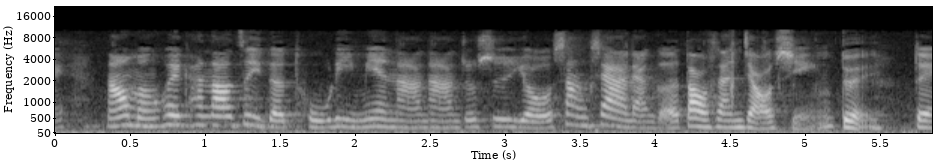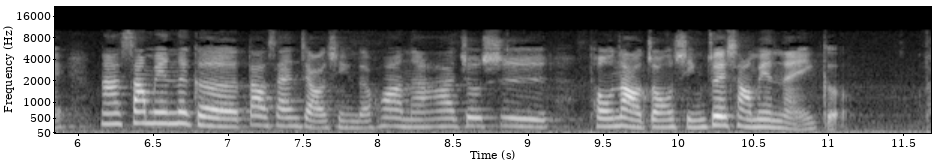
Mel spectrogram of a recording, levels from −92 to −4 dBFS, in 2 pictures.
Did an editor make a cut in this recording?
yes; 1 cut; at 2.5 s

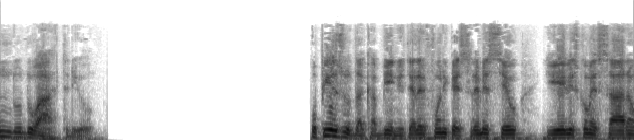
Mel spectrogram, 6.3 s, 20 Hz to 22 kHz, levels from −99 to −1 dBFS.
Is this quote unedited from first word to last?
yes; 0 cuts

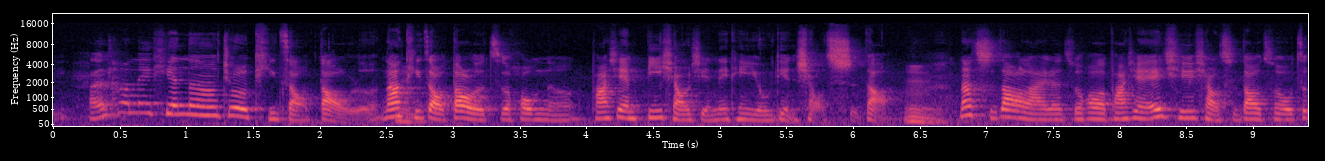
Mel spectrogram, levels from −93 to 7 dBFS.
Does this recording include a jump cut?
no; 0 cuts

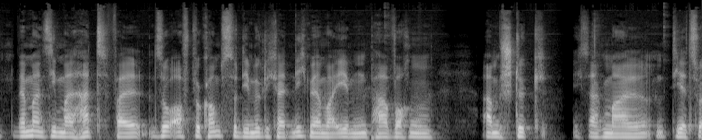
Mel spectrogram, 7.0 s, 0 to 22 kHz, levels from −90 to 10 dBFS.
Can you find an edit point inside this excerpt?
no; 0 cuts

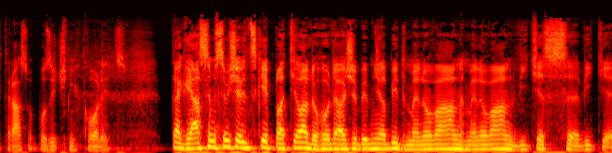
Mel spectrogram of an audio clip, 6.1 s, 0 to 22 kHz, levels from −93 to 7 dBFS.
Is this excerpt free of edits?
yes; 0 cuts

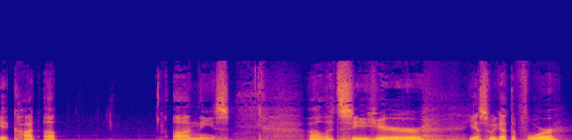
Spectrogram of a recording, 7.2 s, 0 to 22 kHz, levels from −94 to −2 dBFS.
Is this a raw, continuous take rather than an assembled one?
yes; 0 cuts

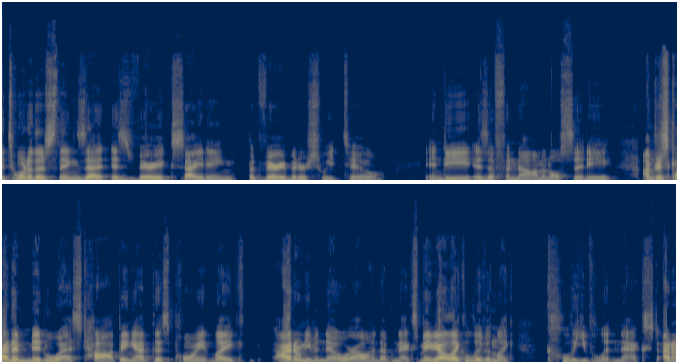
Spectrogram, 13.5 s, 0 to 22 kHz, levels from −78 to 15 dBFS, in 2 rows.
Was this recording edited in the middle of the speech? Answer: no; 0 cuts

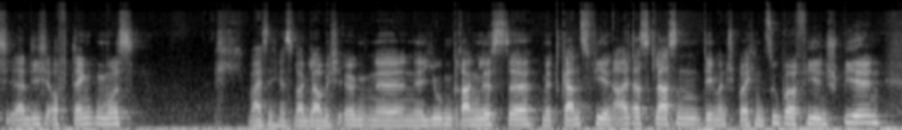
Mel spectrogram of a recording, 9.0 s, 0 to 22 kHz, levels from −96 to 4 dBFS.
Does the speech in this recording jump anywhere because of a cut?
yes; 1 cut; at 2.1 s

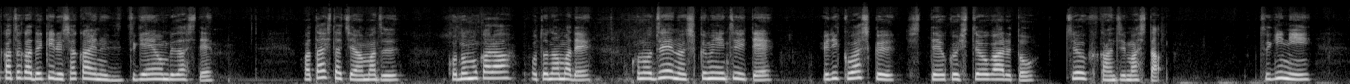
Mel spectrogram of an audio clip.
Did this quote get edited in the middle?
no; 0 cuts

